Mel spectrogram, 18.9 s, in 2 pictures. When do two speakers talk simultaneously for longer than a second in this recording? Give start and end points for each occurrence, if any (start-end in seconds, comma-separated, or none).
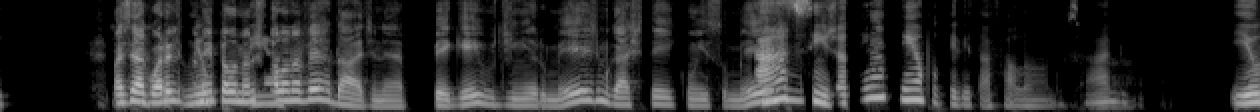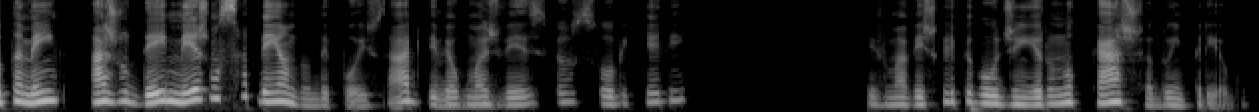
0.8-2.3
